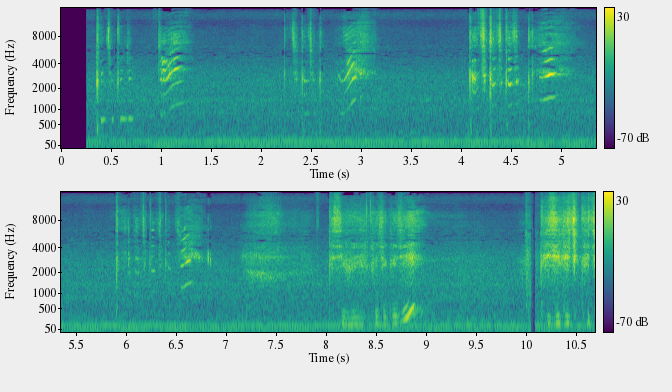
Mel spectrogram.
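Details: Kittens at play indoors give a few short, rising meows, then one louder, drawn-out meow near the end. A steady low hum runs underneath, broken by scattered thumps and clicks.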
